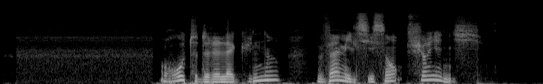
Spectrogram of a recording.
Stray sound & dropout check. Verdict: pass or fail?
pass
